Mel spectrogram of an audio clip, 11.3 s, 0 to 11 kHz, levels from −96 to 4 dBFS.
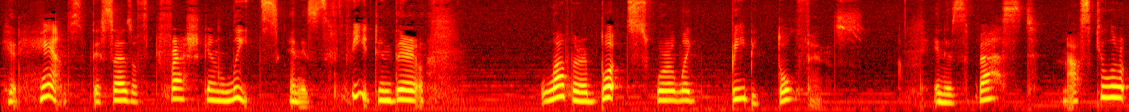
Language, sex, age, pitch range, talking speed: English, female, 20-39, 200-255 Hz, 125 wpm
